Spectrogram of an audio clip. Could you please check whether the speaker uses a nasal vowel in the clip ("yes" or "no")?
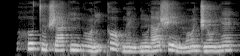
yes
